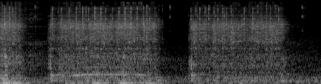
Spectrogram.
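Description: Sewing machine stitching piping around a neckline, running in steady whirring bursts with short pauses between runs, close and moderately loud.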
